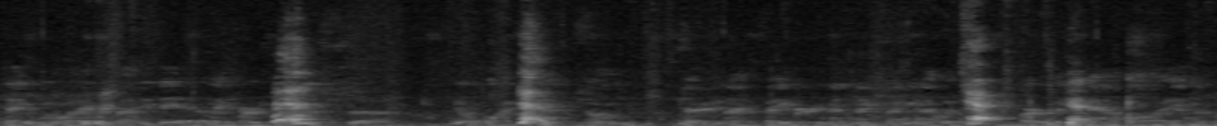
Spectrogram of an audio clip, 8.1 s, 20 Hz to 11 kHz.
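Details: Grandmother's loud hiccups at the dinner table, which a 7-month-old baby girl tries to mimic: four sharp hiccups spaced a second or more apart, with quiet talk and room sounds between them.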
